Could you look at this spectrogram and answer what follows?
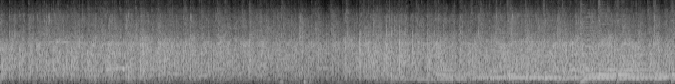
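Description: Audience applauding. About six and a half seconds in, instrumental music with steady held notes starts over the applause.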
